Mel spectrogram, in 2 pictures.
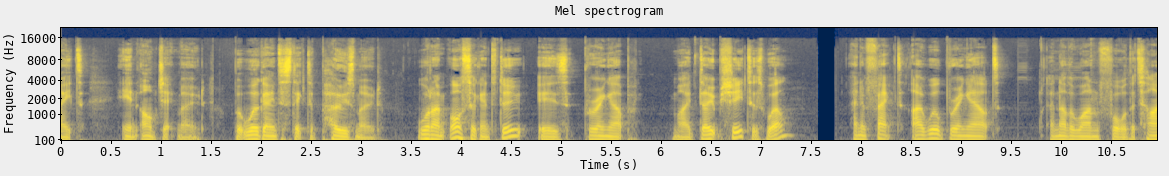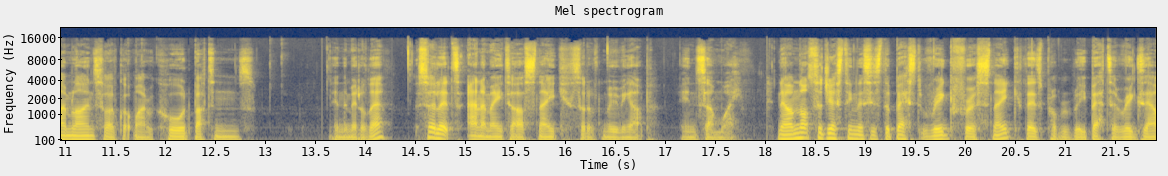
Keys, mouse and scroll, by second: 6.8 click, 8.3 click, 11.7 click, 14.2 shift+middle click.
